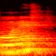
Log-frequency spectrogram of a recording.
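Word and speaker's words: honest: तो हमारा यहां जो हिंदी मीनिंग की अगर हम बात करें तो ही इज एन ऑनेस्ट teacher. वह एक ईमानदार अध्यापक है। तो यहां पर देखेंगे इसका प्रोनाउंसिएशन क्या निकलता है?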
